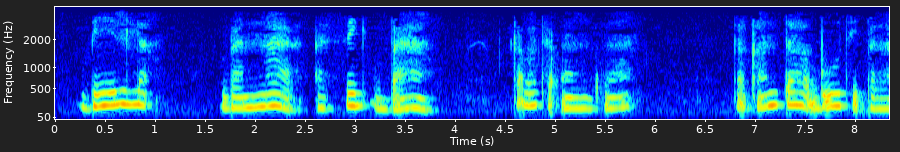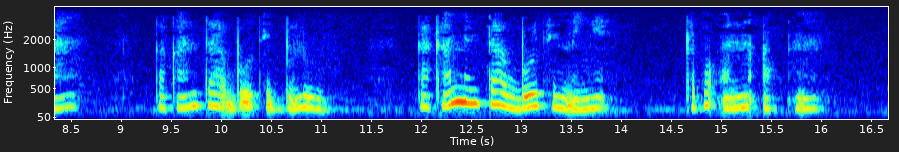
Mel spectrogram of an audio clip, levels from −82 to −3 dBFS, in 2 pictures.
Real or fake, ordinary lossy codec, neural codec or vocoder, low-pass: real; MP3, 16 kbps; none; 3.6 kHz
